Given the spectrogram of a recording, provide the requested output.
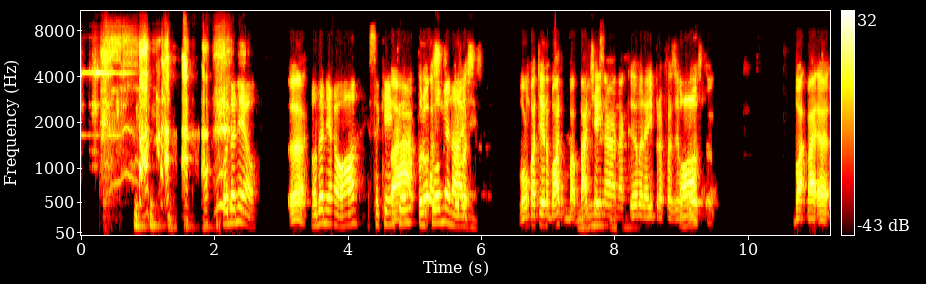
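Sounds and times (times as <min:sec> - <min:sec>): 
small bell on a drinking cup ringing: 0:00.0 - 0:01.2
person laughing: 0:00.2 - 0:02.4
speech: 0:00.8 - 0:09.6, 0:10.7 - 0:11.2.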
